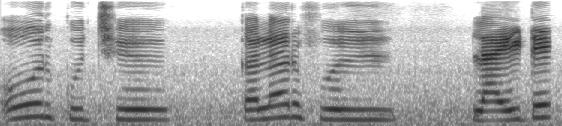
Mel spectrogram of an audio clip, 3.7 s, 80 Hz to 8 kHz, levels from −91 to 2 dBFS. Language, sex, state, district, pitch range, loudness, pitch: Hindi, female, Madhya Pradesh, Bhopal, 230-280 Hz, -16 LUFS, 235 Hz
